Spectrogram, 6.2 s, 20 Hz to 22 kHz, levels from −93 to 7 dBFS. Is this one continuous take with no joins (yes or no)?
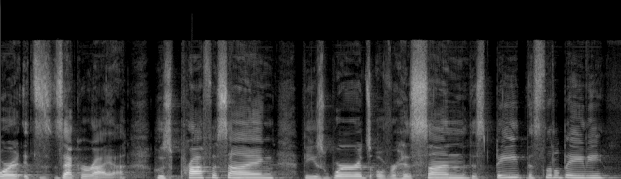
yes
